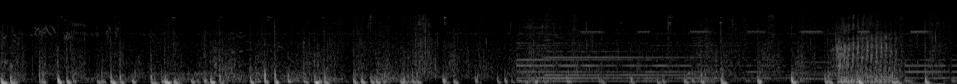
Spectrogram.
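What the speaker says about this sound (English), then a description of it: "It's your horse." A horse in Red Dead Redemption 2 neighs and its hooves clip-clop near the camp. Uneven hoofbeats come first, then a drawn-out whinny with light rain pattering behind it.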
